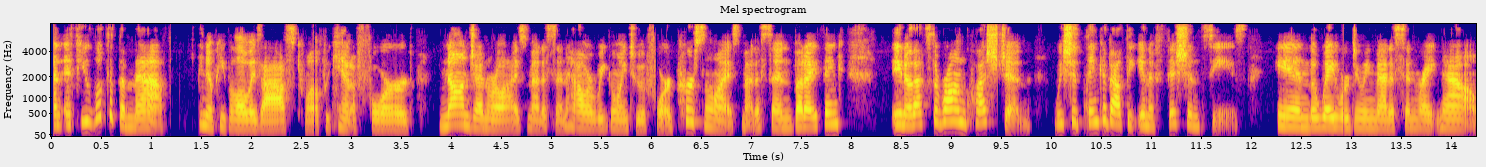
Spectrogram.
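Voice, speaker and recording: Against a quiet background, a woman speaks at a fairly quick pace with lively intonation. The sound is dry, with no echo. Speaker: guest. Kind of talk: interview answer. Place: home room. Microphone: earbuds.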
